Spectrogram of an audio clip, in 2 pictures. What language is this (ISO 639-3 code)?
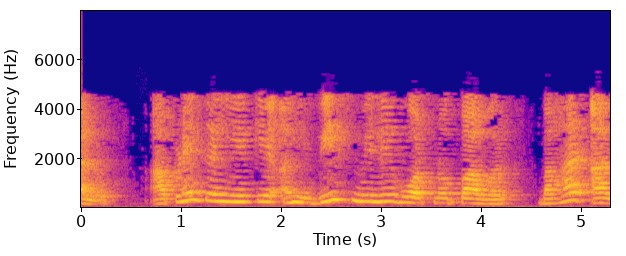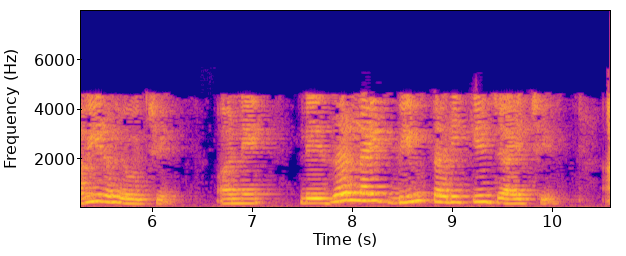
guj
